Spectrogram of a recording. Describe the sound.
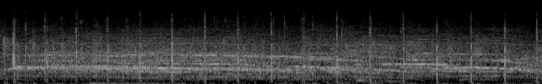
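Schoolmates accompanying a student team at a contest final cheer and clap steadily, sharp hand claps scattered over a dense wash of excited voices and shouts that holds at a lively level throughout.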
